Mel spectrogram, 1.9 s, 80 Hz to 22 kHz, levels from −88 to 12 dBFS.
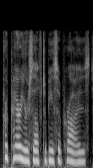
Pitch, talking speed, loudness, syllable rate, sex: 210 Hz, 160 wpm, -17 LUFS, 5.7 syllables/s, female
